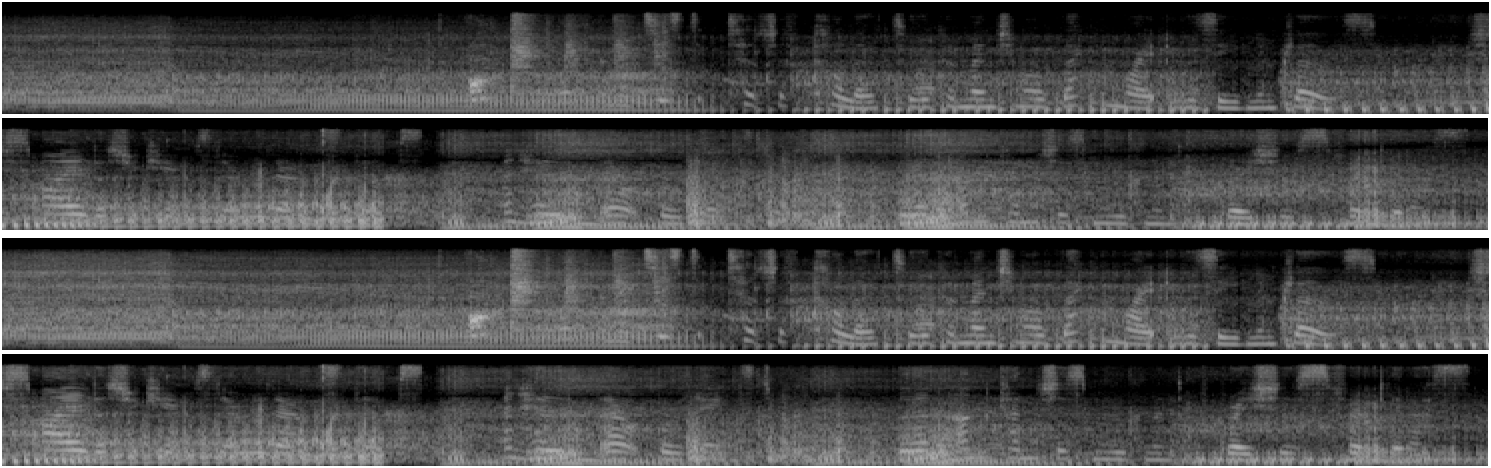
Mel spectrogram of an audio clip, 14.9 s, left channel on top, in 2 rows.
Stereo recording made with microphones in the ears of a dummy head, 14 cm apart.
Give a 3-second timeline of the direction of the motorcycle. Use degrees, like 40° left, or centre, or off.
50° right, 40° right, 30° right, 20° left, 60° left.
